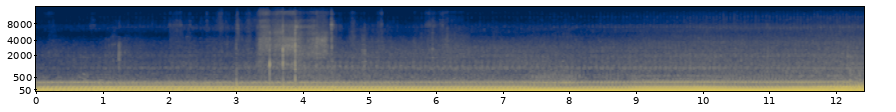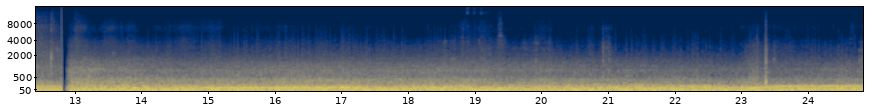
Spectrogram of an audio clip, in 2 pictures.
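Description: Porsche engine running as the car drives, a steady low engine note at first; after a sudden cut about halfway through, louder and rougher engine and road noise, the engine note rising near the end.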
